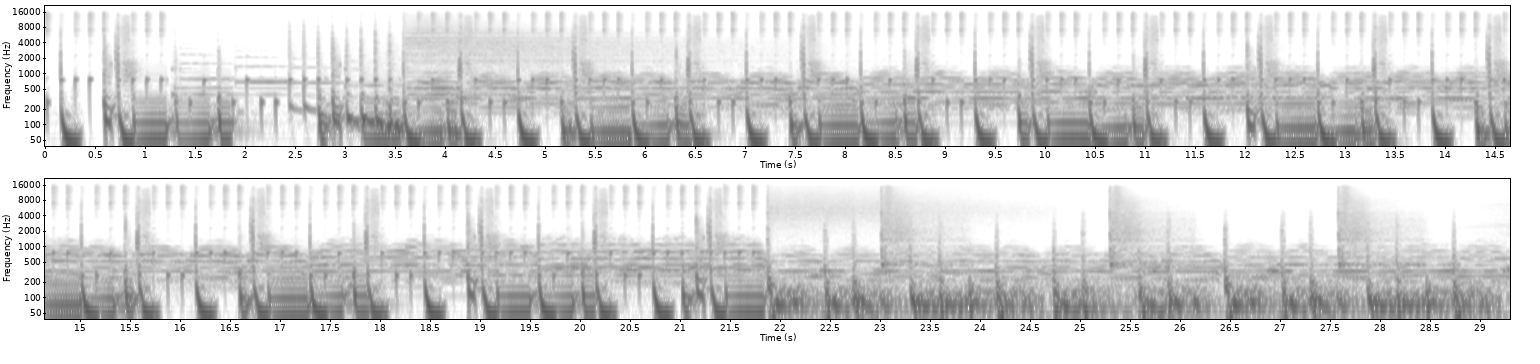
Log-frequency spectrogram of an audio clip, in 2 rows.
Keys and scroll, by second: 17.7 space, 27.8 space.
